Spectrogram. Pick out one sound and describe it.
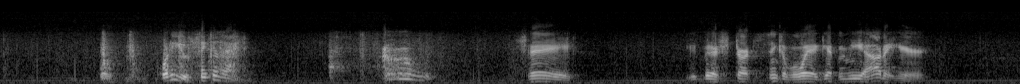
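A second man answers tensely, close by.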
